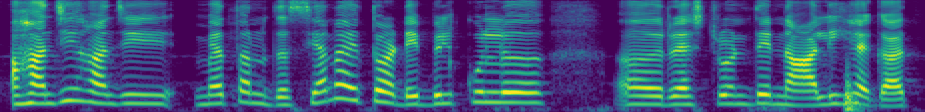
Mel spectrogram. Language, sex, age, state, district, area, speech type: Punjabi, female, 30-45, Punjab, Tarn Taran, urban, spontaneous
